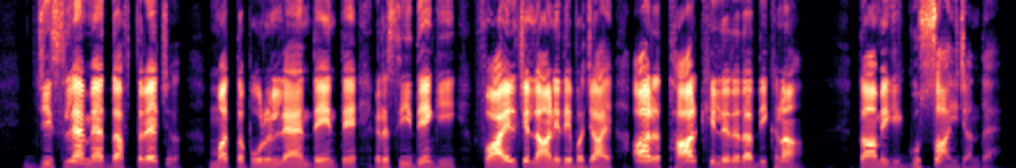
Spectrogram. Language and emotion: Dogri, angry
